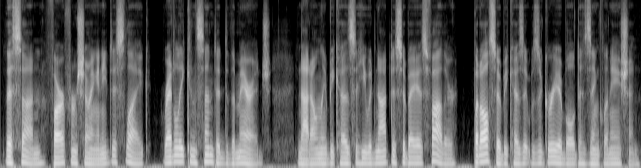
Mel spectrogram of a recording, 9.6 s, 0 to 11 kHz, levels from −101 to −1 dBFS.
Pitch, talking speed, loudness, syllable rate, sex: 110 Hz, 185 wpm, -20 LUFS, 6.2 syllables/s, male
